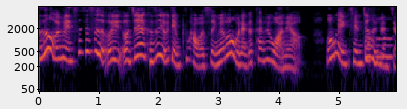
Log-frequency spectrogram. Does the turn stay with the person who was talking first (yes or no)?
yes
